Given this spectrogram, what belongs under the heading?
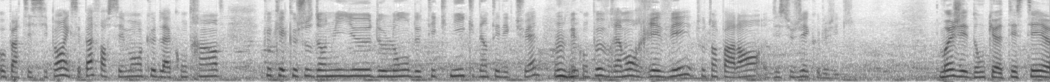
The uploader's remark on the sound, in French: Cet épisode a été enregistré lors du Salon Heavent grâce à la participation d' EPHEMERE SQUARE qui a accueilli notre studio mobile dans ses structures temporaires éco-responsables et aux moyens techniques mis à disposition par NOVELTY .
